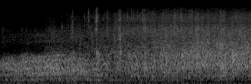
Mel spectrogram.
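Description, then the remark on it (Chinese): Steady, dense audience applause at a lecture fills the whole stretch, a continuous crackling wash of many hands clapping at a fairly even level with no talk over it. “啲掌声都唔使数几多下嘅，唔使数几多分嘅。”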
